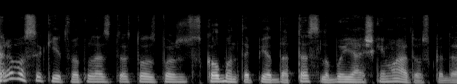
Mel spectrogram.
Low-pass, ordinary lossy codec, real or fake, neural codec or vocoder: 10.8 kHz; MP3, 64 kbps; fake; codec, 24 kHz, 0.9 kbps, WavTokenizer, medium speech release version 2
